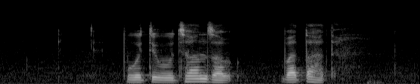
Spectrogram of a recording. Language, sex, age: Swati, male, 25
